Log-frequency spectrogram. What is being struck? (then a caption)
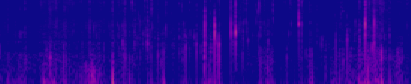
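Plastic film wrapped over a microphone grille. Long nails scratch the crinkly plastic film wrapped around a large microphone's grille. The result is a close, dry stream of crackling crinkles and scratches with quick bright transients and a low rumble underneath. Each sound stops almost immediately, with no ring.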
